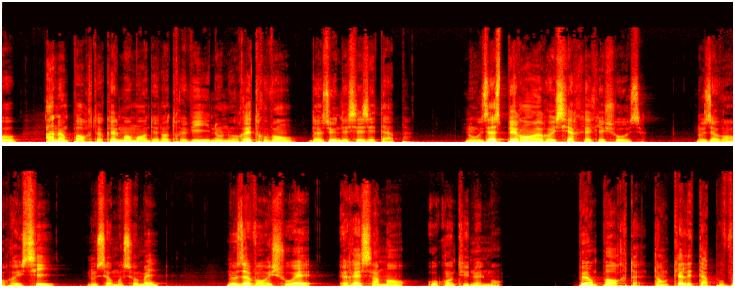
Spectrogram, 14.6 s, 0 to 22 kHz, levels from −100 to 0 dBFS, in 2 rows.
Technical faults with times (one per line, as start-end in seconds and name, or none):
none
